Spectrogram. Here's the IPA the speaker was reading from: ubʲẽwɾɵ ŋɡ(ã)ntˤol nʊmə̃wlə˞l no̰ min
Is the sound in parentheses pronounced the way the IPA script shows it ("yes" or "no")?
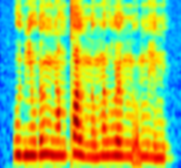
yes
